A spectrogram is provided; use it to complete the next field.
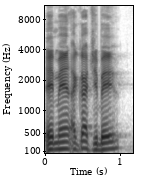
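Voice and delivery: put-on Louisiana accent. Imitating a Louisiana dude greeting a buddy: imitating a Louisiana accent. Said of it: "if you say it with a Louisiana accent".

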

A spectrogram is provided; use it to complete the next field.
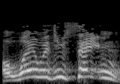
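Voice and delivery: very high, loud, angry scolding shout. Retelling a rebuke from scripture, acting out the line: retelling a yell. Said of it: "He probably yelled it".

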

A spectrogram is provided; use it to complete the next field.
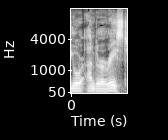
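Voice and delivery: ordinary talk, nothing marked

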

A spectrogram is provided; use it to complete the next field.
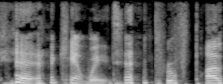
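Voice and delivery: talking through laughter. Teasingly repeating the other speaker's words back to them, laughing while speaking. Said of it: "I'm just laughing".

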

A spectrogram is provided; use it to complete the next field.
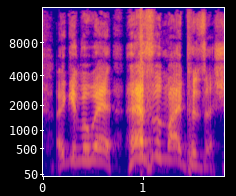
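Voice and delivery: put-on Yiddish accent. Trivia host repeating the quote before asking who said it: Yiddish-style accent. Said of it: "kind of like a Yiddishy".

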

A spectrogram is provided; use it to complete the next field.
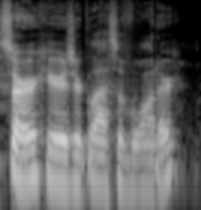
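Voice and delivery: plain

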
